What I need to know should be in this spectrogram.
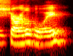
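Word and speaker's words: Charlevoix: So, you're going to travel to Charlavoy, Michigan, which is probably is not pronounced the way you thought it was, but here in Michigan, we like to say things really weirdly, so it's it is Charlavoy.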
